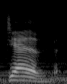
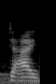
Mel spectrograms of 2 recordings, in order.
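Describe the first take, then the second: First: It has a short e vowel. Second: It rhymes with the word dive. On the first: "dev with the Y pronounced silently" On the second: "dive as in like you dive into a river"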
